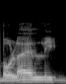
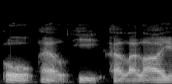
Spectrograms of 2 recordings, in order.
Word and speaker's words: Bolelli: So my name is spelled like Daniel with an E at the end, Daniele. So Daniele. My last name Bolelli, Bolelli. Again, Bolelli.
